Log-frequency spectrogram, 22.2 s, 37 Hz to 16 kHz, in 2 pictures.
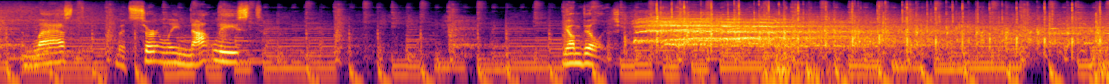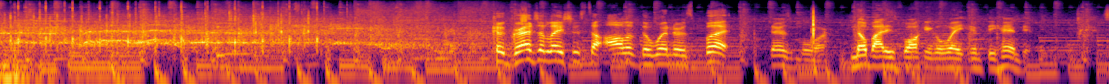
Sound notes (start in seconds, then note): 3.3 bright upbeat music; 6.9 applauding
